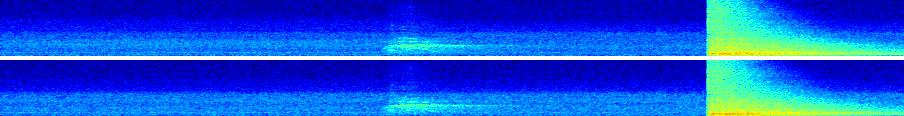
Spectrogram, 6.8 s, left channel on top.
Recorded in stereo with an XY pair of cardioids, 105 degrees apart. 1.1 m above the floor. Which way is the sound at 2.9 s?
15° right.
